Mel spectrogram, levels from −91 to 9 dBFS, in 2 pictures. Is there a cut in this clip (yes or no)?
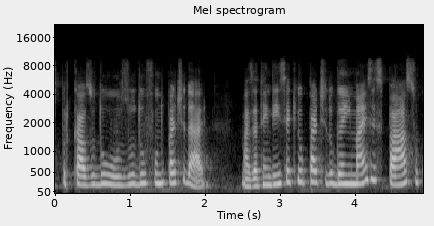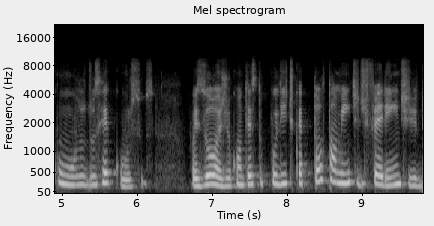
no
